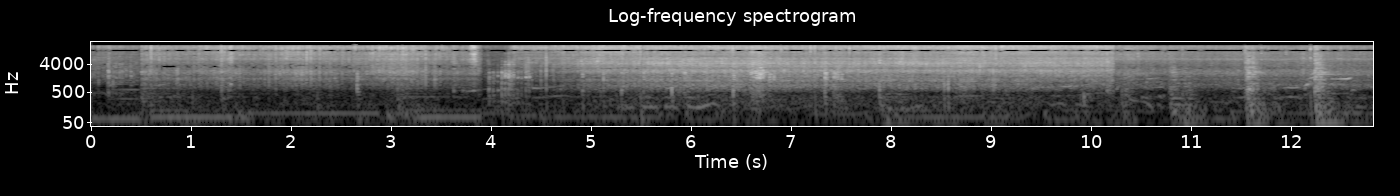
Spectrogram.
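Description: Oil sizzling in a stainless steel wok as chopped tomatoes, chillies and greens are frying and being stirred with a metal spatula. The sizzle grows louder about four seconds in and eases off near the end, where a couple of sharp knocks sound.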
